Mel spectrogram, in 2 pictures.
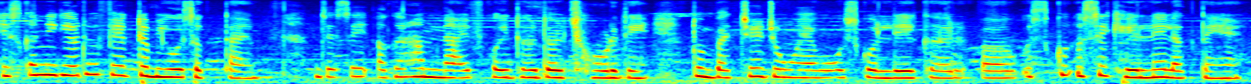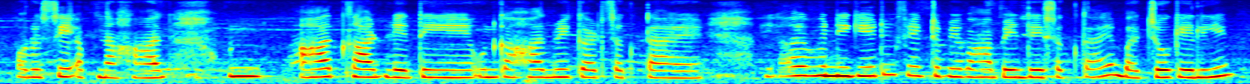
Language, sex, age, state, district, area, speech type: Urdu, female, 18-30, Uttar Pradesh, Mau, urban, spontaneous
